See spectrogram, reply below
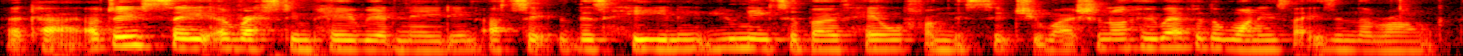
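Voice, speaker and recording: Reading tarot for viewers at home, a woman talks a little fast with hardly any pauses, her medium-pitched voice showing little pitch movement. She hedges, repeats herself and trusts her feelings, while her young children are faintly heard.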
